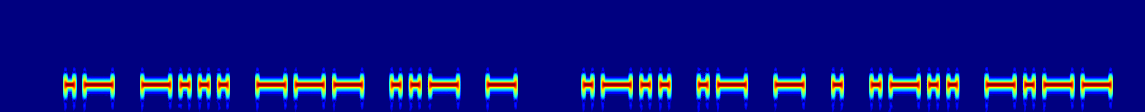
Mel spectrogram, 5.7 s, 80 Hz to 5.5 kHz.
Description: Morse code, heard as a keyed tone, about 25 wpm, 600 Hz. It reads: ABOUT LATELY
